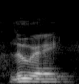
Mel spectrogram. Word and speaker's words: Luray: Luray.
